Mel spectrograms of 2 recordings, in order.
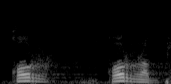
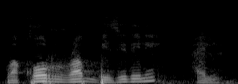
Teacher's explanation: اللام ادغمت في الراء بقت راء، راء واحدة مشددة تبقى ايه قر، قر ربي.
